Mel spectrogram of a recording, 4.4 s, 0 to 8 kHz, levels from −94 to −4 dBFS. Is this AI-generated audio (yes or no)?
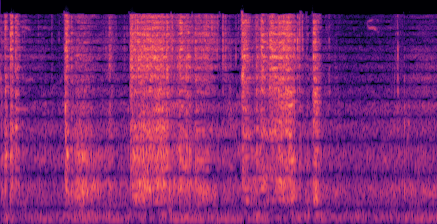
no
